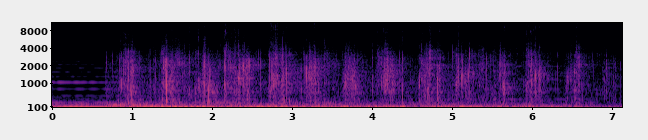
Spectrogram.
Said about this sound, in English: His footfalls crunched the snow beneath them. The frozen ground, swaddled in its diamond-dusted blanket, cracked, scattering small echoes into the fresh-born sky.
